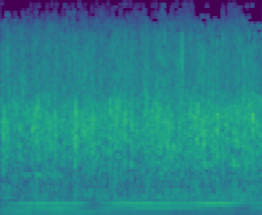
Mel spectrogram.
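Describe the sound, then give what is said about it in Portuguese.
Audience applauding a choir at a religious gathering: dense, steady clapping from many hands, holding an even loudness throughout. “Eu quero que vocês dêem uma bela salva de palmas para esse coral.”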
